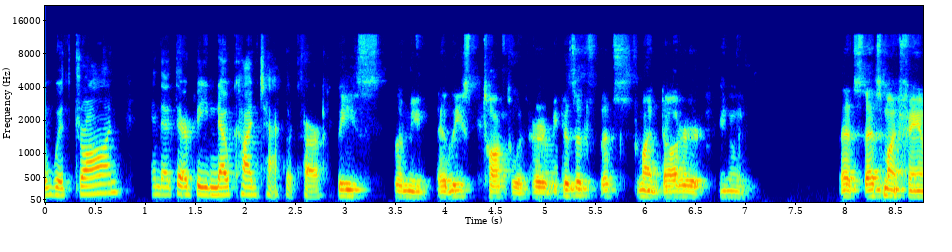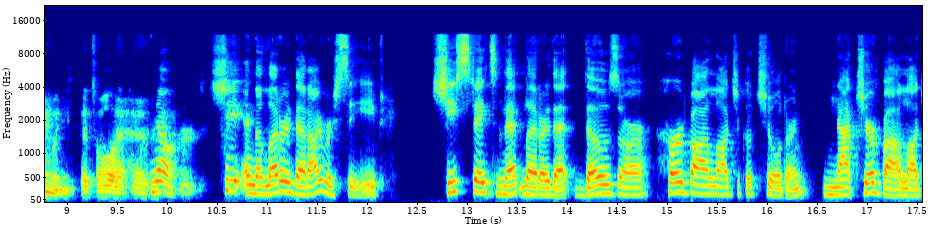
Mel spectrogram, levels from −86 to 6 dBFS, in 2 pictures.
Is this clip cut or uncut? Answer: cut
